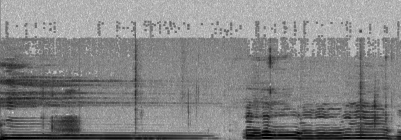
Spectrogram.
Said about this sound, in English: That's the voice of every dead wolf you just shot.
